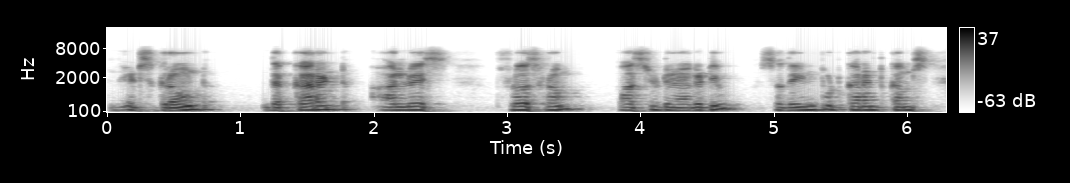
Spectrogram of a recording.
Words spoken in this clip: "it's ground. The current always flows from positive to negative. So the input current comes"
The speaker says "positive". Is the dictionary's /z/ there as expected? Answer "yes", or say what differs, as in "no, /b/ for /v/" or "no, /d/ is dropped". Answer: no, /s/ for /z/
